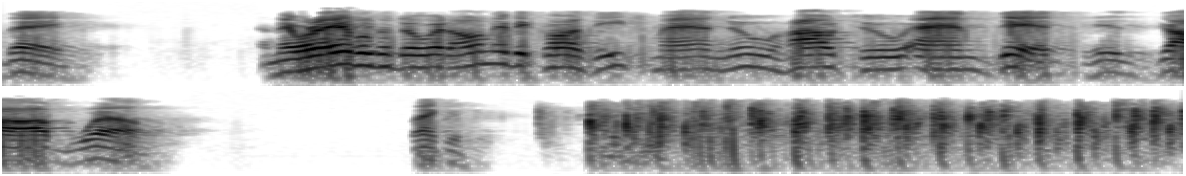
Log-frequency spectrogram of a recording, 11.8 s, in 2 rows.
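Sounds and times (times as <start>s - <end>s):
speech: 0.0s - 0.4s, 1.3s - 6.8s, 8.0s - 9.2s
crowd applauding: 8.6s - 11.8s.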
